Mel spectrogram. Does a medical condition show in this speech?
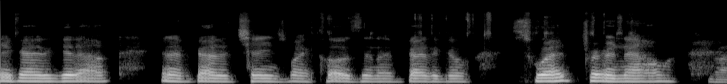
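Yes: young onset Parkinson's disease.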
